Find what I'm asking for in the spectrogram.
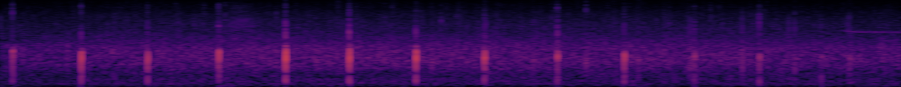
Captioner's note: applause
